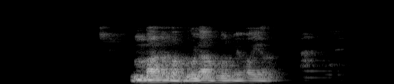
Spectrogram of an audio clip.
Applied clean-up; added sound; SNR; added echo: neural mask model DeepFilterNet 3.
